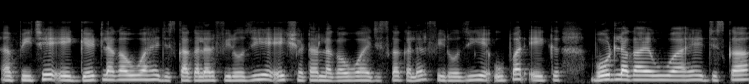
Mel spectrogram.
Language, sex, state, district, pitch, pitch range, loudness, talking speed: Hindi, female, Uttar Pradesh, Muzaffarnagar, 195 Hz, 190-210 Hz, -16 LUFS, 225 wpm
